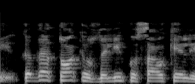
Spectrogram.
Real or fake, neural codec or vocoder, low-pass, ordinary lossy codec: real; none; 7.2 kHz; MP3, 32 kbps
